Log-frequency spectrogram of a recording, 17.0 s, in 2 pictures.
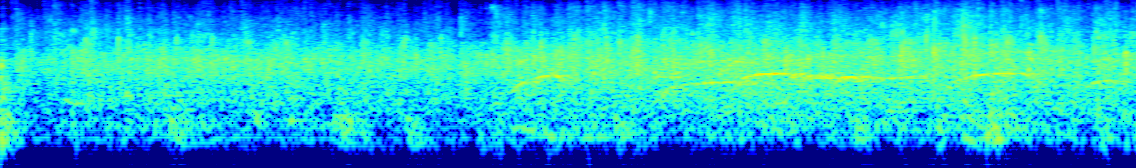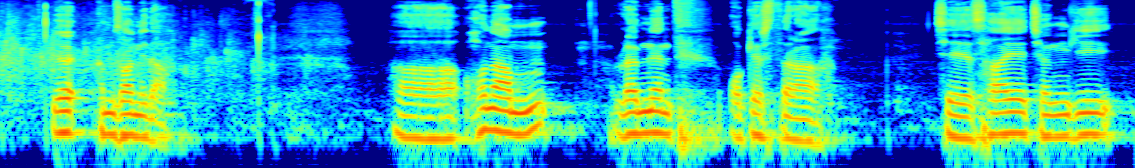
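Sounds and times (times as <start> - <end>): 
audience applause: 0.0 - 10.5
speech: 8.9 - 9.9, 11.5 - 14.8, 15.6 - 17.0.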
